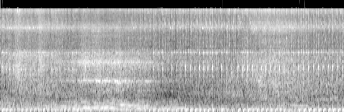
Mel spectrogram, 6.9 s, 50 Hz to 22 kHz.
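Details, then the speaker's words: Honda Supra motorbike with oil not reaching the top end, exhaust just a bare pipe: loud, uneven, stumbling putter about 3.5 beats per second. Engine smokes and backfires into the carburetor; damage from oil starvation. "jadi barangkali teman-teman sudah jelas yaitu motornya seperti itu pertama ngebul kedua Brebek parah nembak-nembak"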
